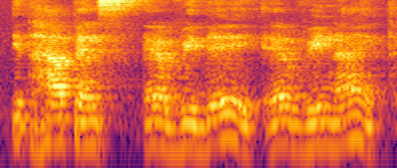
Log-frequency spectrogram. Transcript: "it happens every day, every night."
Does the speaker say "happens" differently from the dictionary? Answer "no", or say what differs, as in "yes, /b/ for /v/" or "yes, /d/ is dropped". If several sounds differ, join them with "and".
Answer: yes, /s/ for /z/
